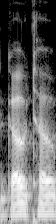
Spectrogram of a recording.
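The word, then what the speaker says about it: Gotoh: The tuning machines that I bought for this guitar are from Steuart McDonald and they're the Goto brand. That's spelled G O T O H.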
